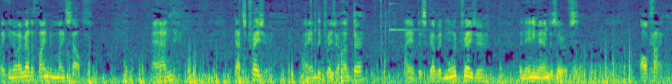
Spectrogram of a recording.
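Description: Over loud background noise, a man talks at a fairly slow pace with long, frequent pauses and ordinary pitch variation, in a dry sound with no echo. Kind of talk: casual vlog chat. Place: beach. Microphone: phone near.

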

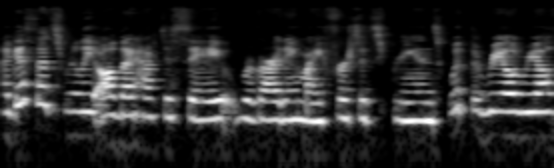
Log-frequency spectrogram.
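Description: A woman projects a raised voice at high pitch. Her tone is bright and sharp. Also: quiet background. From Canada. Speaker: YouTuber, casual clothing reseller; casual reseller. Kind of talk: casual vlog tutorial. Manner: hesitant, frequent um fillers. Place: home room. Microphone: webcam.

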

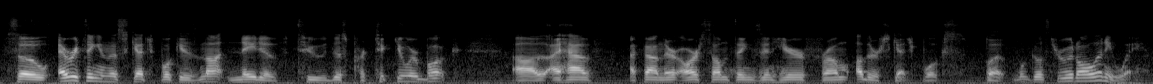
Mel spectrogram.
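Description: Ordinary pitch variation marks a man talking at a moderate pace. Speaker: artist vlogger. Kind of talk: casual vlog chat. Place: home room.

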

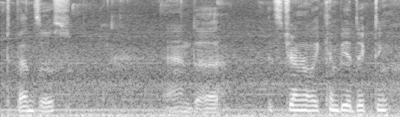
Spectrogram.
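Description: Noticeable background noise runs under a man's voice, and the sound is dry with no echo. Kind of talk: casual vlog chat. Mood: calm, personal storytelling. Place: garden. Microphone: phone near.

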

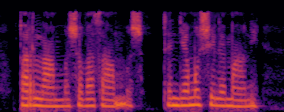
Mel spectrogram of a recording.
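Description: Somewhat breathy and fairly low-pitched, a woman with a Neapolitan accent talks at a fairly quick pace in a monotone, flat intonation. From Naples, Italy.

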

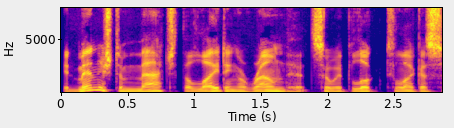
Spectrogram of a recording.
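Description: The reading voice here is natural.

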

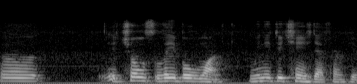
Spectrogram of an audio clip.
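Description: A man's somewhat breathy voice at a moderate pace. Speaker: programming tutorial maker. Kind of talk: screen-recorded software tutorial.

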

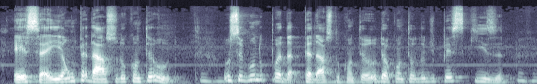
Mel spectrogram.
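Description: The voice races at a very fast pace with very wide pitch swings. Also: man. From Brazil, Rio Grande do Norte (Natal); Rio Grande do Norte, Brazil. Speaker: content creator, former TV journalist. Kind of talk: casual interview. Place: studio. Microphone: studio mic.

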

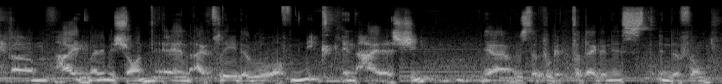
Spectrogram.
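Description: A man speaks over clear music in the background. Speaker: actor in the film. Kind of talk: interview answer. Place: office.

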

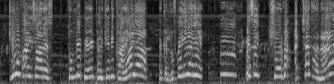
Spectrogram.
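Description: A cartoonish character voice speaks at an extremely high pitch and a moderate pace, leaving long, frequent pauses. Faint music plays in the background. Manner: sly, mocking, falsely friendly.

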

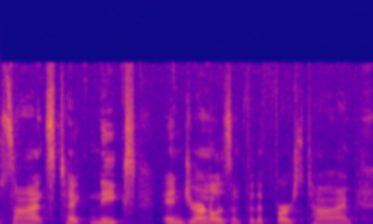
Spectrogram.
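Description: A woman speaks with a Southern US accent. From US South. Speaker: journalism professor. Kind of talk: public talk. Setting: stage with audience. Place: cafe.

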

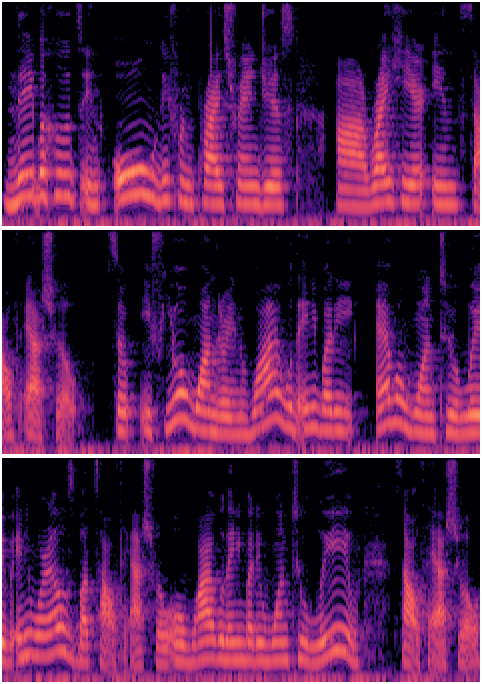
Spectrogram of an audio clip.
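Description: With lively intonation and a moderate pace, a woman talks against a quiet background. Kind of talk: casual informative talk to camera. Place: home room. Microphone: lapel.

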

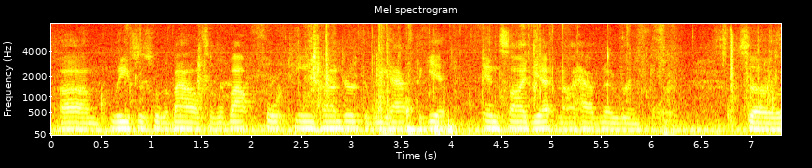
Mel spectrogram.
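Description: Over loud background noise, a man speaks at a fairly slow pace. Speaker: city staff member reporting. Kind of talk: answer at public meeting. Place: hall. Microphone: podium.

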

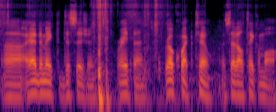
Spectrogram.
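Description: A man with an extremely low pitch speaks at a fairly quick pace, his tone slightly mellow and his intonation fairly even.

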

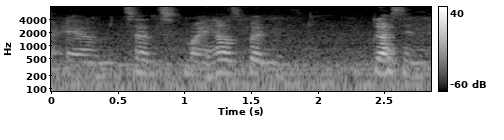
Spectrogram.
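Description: A woman talks over noticeable background noise. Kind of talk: casual cooking tutorial chat. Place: kitchen. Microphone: camera far.

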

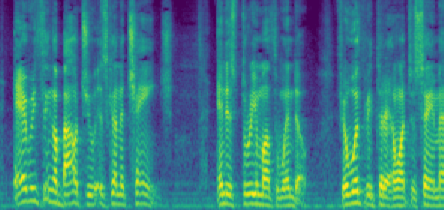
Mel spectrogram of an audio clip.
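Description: Faint music plays behind a man whose pitch varies in an ordinary way. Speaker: preacher livestreaming. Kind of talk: sermon-style livestream talk. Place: home room. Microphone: phone near.

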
